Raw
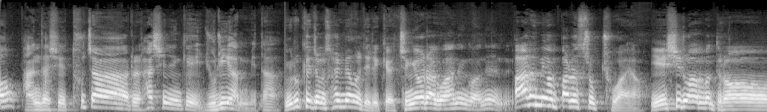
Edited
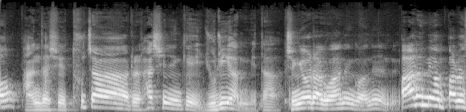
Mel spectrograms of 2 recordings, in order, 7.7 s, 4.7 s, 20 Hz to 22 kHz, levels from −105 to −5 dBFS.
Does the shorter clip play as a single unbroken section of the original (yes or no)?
no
